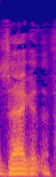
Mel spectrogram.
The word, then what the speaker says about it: Zagat: Zagat.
